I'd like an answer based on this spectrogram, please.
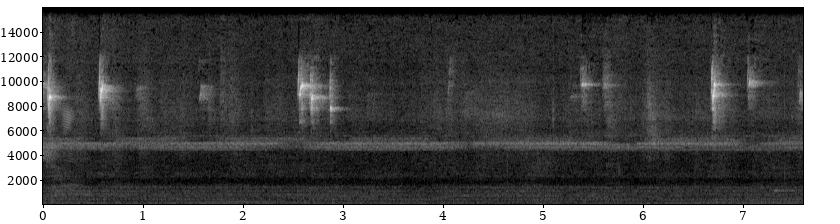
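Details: Ring-tailed coati (Nasua nasua) vocalizing: scattered, very high, squeaky chirps, some doubled or tripled, separated by quiet gaps of one to three seconds over a constant thin tone.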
